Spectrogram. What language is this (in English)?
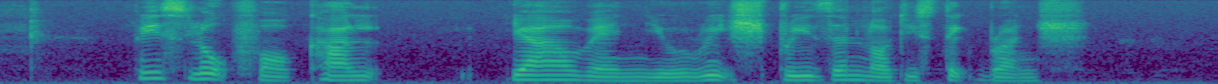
English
